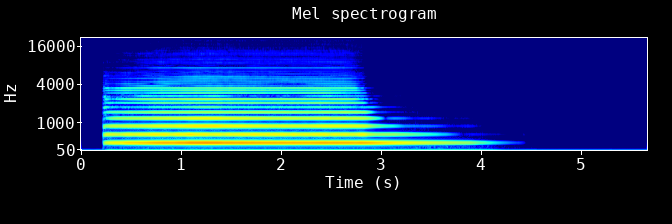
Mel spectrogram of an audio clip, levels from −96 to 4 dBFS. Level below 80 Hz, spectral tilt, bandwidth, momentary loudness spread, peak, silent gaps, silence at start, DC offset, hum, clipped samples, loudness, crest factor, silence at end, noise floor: -80 dBFS; -4 dB/octave; 7.8 kHz; 15 LU; -16 dBFS; none; 0.2 s; 0.2%; none; under 0.1%; -27 LUFS; 14 dB; 1.7 s; under -90 dBFS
